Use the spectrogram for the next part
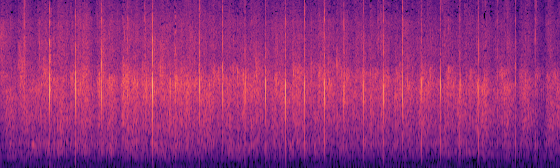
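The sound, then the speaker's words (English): An audience applauds steadily, a dense wash of many hands clapping with sharp individual claps standing out, sustained at an even level for several seconds with no voices, applauding the members of a jury as they rise. “Will the jury please rise for a well-deserved round of applause?”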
